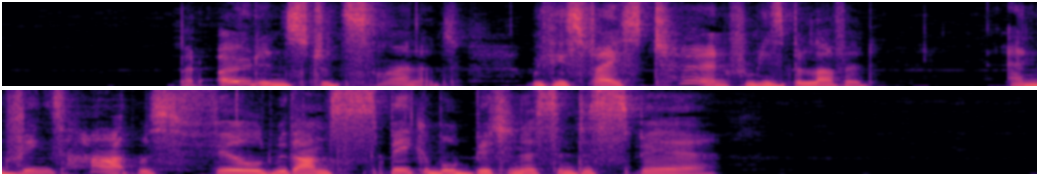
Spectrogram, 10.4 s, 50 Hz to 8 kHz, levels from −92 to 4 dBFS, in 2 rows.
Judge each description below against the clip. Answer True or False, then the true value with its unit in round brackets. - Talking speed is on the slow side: True (120 wpm)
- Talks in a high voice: True (205 Hz)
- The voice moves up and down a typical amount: True (4.0 semitones)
